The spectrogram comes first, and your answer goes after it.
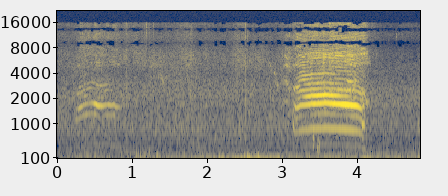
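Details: A stray stone-coloured cat that lives among stones is fed on the street. It gives a faint short meow, then a long, loud, bright meow after a pause, with low outdoor rumble underneath.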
